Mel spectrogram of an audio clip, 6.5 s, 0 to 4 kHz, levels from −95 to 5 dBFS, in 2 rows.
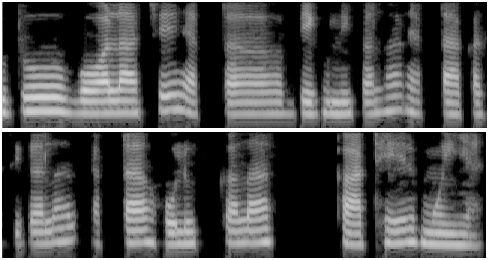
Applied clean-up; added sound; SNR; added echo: none; none; none; none.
